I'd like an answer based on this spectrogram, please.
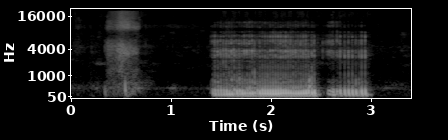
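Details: English Bulldog sleeping and snoring indoors: a long, low, rattling snore for about a second, a short pause, then a shorter rumbling snore, with a faint snuffle before them.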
